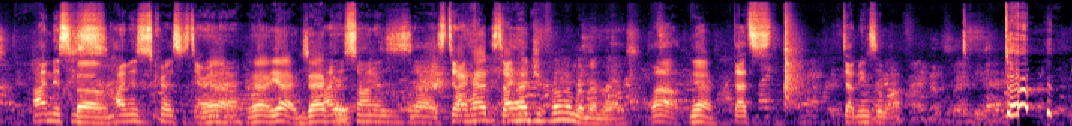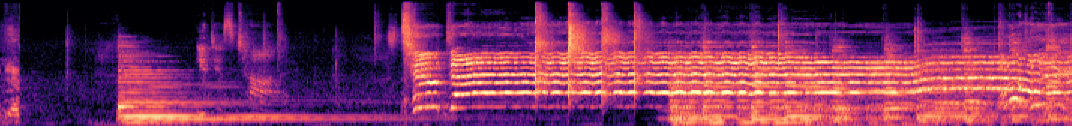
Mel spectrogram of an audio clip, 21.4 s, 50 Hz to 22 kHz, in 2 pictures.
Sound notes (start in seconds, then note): 10.0 fake sob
